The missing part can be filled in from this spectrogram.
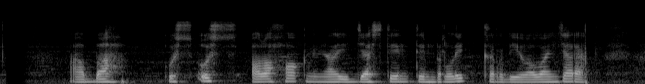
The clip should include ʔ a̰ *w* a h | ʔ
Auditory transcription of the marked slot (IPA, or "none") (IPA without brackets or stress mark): b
